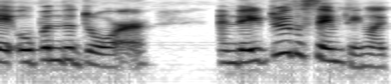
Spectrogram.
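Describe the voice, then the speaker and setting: A woman talks with a Korean accent at a fairly high pitch. The sound is dry and close, with no echo. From South Korea, moved to Colorado at 11. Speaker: performance coach. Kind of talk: interview conversation. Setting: live stream video call. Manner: conversational, many fillers.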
